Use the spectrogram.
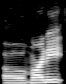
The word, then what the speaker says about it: Marney: And I'm Marney, and that's an EY at the end. Marney, and I'll be happy to hear any types of questions you guys have.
